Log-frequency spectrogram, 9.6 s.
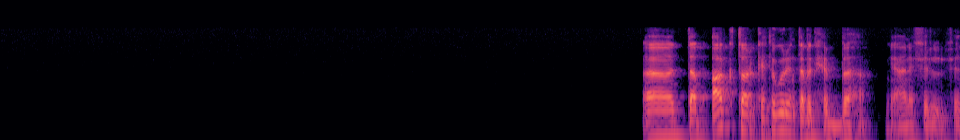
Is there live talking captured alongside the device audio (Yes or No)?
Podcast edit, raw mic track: Yes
